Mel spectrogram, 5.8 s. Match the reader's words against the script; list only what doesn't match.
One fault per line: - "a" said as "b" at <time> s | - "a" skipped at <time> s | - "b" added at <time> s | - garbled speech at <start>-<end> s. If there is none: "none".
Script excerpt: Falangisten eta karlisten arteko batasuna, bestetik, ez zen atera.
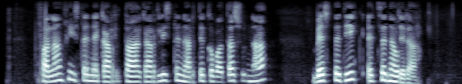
none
